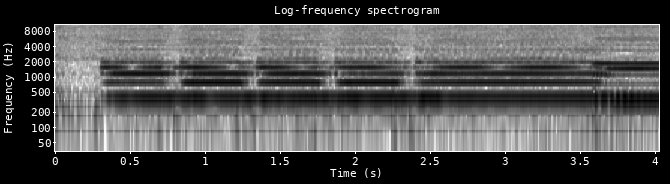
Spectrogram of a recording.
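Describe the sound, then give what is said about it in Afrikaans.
The alto line of a hymn played alone on a keyboard, with steady, organ-like sustained notes: one long held tone after a brief opening note, then a change near the end. “En die alt klink so.”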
